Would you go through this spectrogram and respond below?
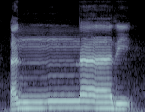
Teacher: حمزہ کو ہم نون سے ملائیں گے، نون پر غنہ کیا جائے گا تشدید ہونے کی وجہ سے۔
